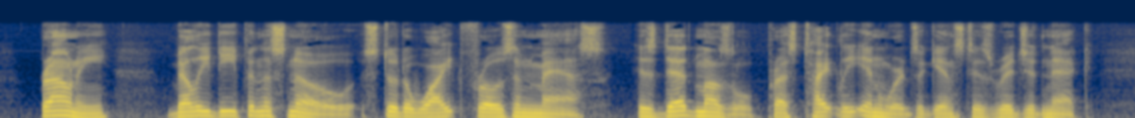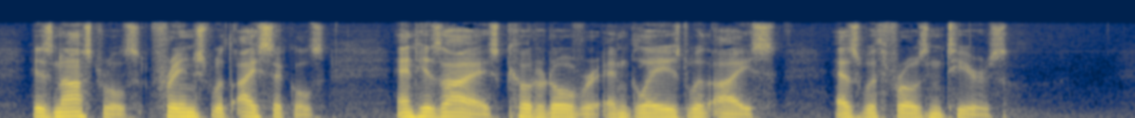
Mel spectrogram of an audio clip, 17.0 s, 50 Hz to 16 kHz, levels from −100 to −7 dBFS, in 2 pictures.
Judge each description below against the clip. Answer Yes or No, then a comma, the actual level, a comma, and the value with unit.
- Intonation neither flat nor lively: Yes, average, 3.8 semitones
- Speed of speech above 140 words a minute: No, slow, 135 wpm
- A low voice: Yes, low, 110 Hz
